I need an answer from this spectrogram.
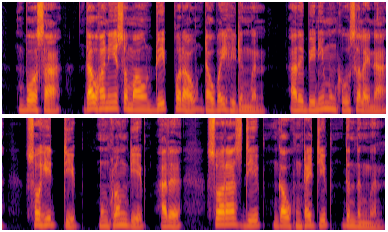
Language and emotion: Bodo, neutral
